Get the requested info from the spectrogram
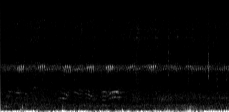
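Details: Numerous crickets calling among red poppies in Crimea, a high pulsed chirp repeated at a brisk even rate, with faint higher chirps from another caller and constant deep wind rumble.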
